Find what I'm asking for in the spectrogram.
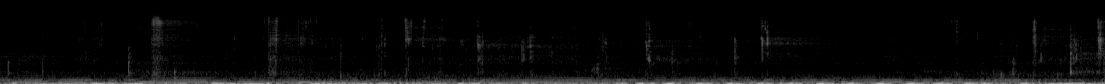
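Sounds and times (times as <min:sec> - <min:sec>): steady low hum: 0:00.0 - 0:11.0
wet chewing sounds: 0:00.8 - 0:01.9, 0:02.6 - 0:08.0, 0:09.5 - 0:11.0.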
